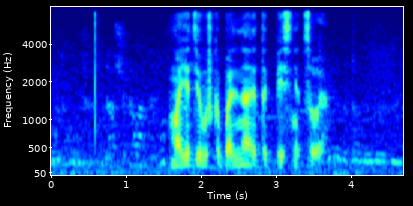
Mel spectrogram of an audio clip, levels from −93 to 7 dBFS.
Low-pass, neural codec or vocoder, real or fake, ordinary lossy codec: 7.2 kHz; none; real; none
